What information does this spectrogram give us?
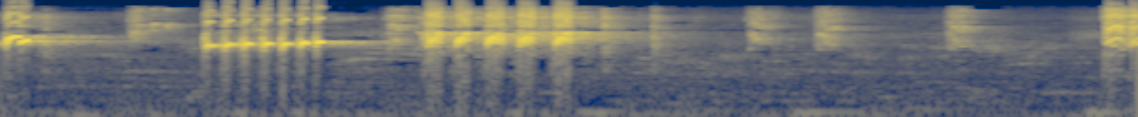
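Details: Greater green leafbird (cucak ijo) in a long, smooth master song: short bursts of rapid bright trills and harsh broadband chatter separated by brief pauses.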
